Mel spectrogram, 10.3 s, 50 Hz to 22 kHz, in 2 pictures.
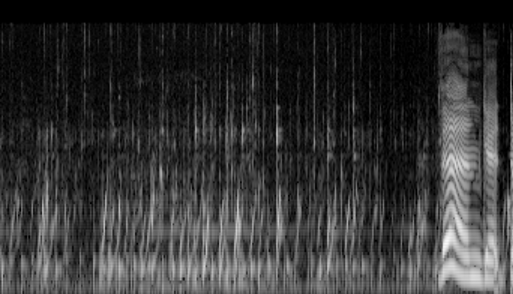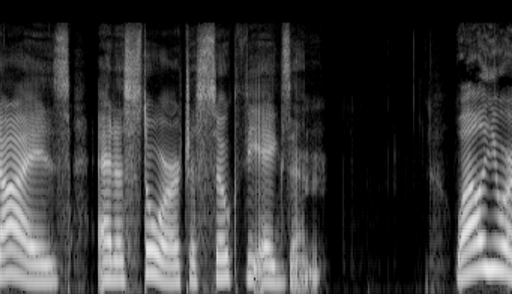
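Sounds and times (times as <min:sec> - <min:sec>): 
water boiling hard in a pot of eggs: 0:00.0 - 0:05.3
rapid bubbling pops and gurgles of boiling water: 0:00.0 - 0:05.5
speech: 0:04.4 - 0:08.4, 0:09.7 - 0:10.2.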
